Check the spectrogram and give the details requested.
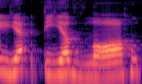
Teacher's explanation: اللہ کی لام کو پر پڑھیں گی کیونکہ اس سے پہلے زبر ہے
